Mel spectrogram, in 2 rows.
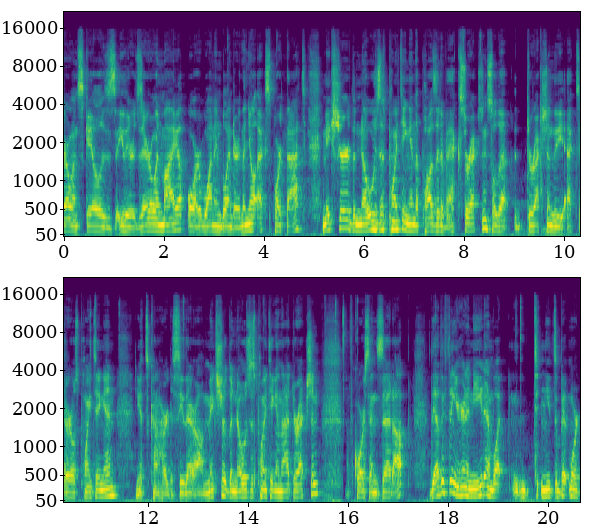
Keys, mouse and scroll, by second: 9.3 g.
